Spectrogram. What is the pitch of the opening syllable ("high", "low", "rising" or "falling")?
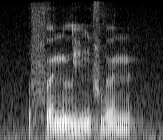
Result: rising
